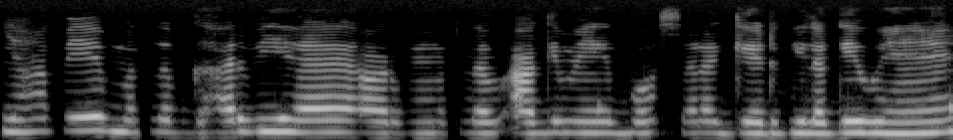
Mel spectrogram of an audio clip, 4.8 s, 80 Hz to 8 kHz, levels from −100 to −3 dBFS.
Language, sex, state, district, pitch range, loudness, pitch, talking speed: Hindi, female, Bihar, Kishanganj, 230-250 Hz, -36 LUFS, 235 Hz, 215 wpm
